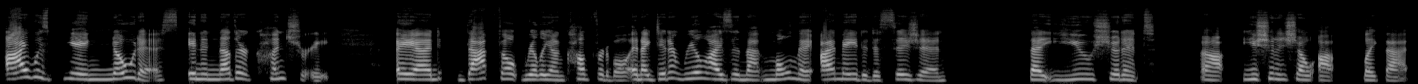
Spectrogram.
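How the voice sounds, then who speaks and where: Canadian woman, podcast co-host, bright and slightly high voice, animated storyteller. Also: measured pace, clean tone, no room sound, clean studio sound. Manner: animated, vivid storyteller who acts out quoted voices. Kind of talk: candid conversational storytelling.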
